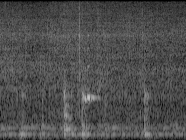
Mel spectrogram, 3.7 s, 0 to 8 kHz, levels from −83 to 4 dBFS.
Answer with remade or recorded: recorded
